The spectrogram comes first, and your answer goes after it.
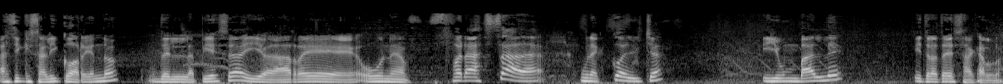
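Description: A man at a very slow pace, with long, frequent pauses, very even loudness and lively intonation. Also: medium pitch for a man. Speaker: podcast co-host. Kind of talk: casual chat.

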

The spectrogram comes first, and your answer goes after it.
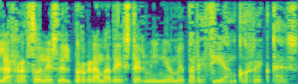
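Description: A man's voice with vocal fry at a moderate pace. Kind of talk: voiced reading of a perpetrator's postwar written account.

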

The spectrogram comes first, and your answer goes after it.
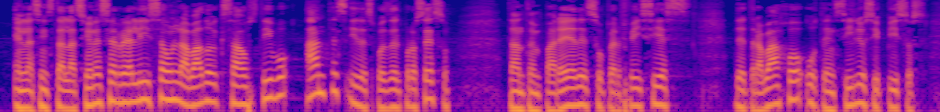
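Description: A man with an ordinary speaking voice talks at a medium pitch and moderate pace, with ordinary pitch variation. The sound is dry and close with no echo, against a quiet background. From Mexico, Monterrey, Nuevo León. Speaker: chef. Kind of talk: explanatory talk, partly read. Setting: video call.

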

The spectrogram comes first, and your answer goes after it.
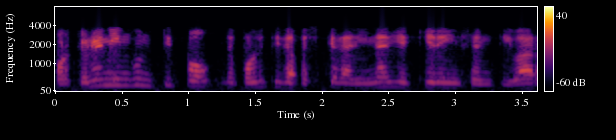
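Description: This voice belongs to a man. Its pitch moves by an ordinary amount. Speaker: fisherman. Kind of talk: interview. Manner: halting.

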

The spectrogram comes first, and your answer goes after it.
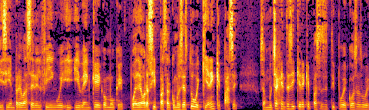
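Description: Against a quiet background, a man with a fairly high pitch speaks very fast in a monotone, flat intonation. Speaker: podcast co-host. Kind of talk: casual chat.

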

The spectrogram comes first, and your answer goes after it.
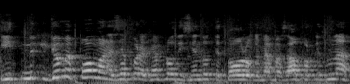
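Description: Against noticeable background noise and audible room echo, a man speaks at an extremely high pitch. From Sonora, Mexico. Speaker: regional Mexican singer. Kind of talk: casual interview chat.

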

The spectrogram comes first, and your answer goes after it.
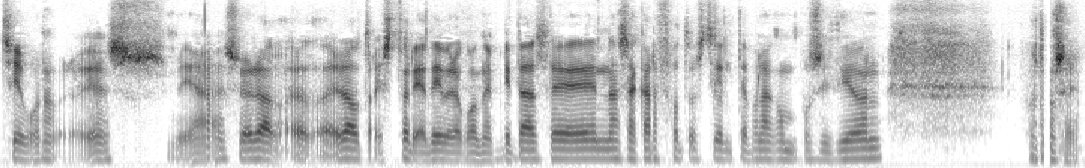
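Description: There is noticeable background noise. Over it, a man speaks very fast at a medium pitch. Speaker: photographer. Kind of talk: casual chat. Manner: animated.

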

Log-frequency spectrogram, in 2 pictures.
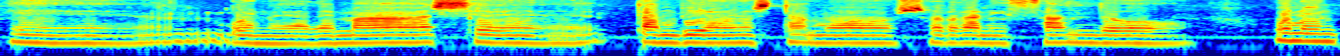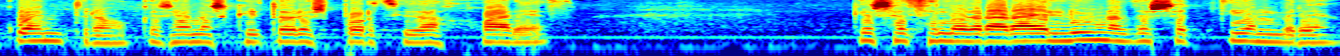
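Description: Against noticeable background noise, a woman with a very deep, low pitch speaks at a fairly slow pace in a monotone, flat intonation, her loudness very even and her speech marked by long, frequent pauses. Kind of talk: poetry reading, intense.

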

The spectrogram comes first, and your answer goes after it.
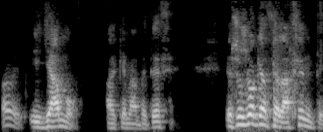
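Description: Pitch swings very widely in a dark, mellow tone at a fairly quick pace. The background is quiet. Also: man. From Galicia, Spain (Orense). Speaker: hosting company country manager. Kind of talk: interview.

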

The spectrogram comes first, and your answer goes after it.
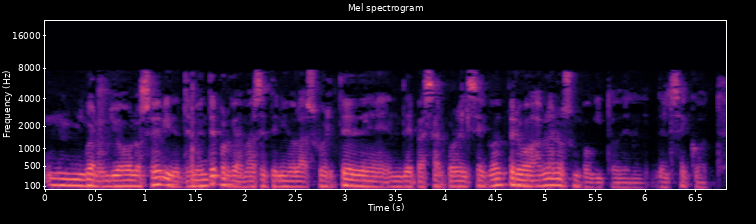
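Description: A man speaks at a fairly quick pace with hardly any pauses. His voice is somewhat breathy, and his intonation fairly even. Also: fairly low pitch for a man. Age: 40s. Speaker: podcast host, entrepreneur. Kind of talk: interview.

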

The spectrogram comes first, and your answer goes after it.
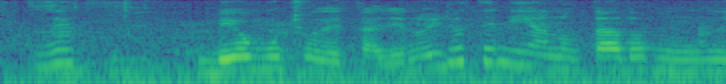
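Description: A woman's moderately paced speech amid noticeable background noise and audible room echo. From Argentina, Tucumán. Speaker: writer and retired university professor. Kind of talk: radio interview.

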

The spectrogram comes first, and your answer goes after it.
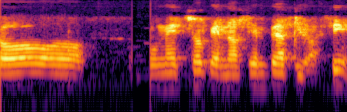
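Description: A man with a medium pitch speaks against noticeable background noise. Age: 30s. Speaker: mayor and regional politician. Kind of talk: radio interview.

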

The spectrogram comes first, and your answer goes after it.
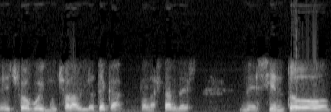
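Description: A man's voice, dry and close with no echo, moving at a moderate pace. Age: 50s. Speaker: crime novelist. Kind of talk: interview.

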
